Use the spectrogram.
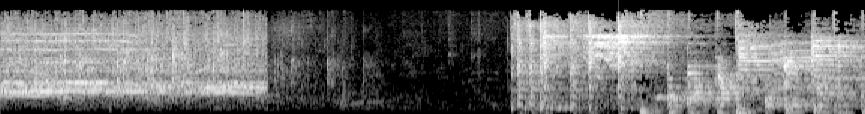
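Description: An audience claps and cheers loudly for a few seconds, the applause fades into a quieter lull, and then music with a steady bass rhythm starts up.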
